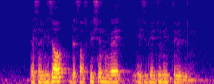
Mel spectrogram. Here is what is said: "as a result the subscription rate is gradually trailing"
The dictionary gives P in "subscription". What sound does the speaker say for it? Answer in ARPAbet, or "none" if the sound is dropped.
none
